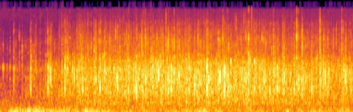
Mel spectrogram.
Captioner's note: audience applauding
